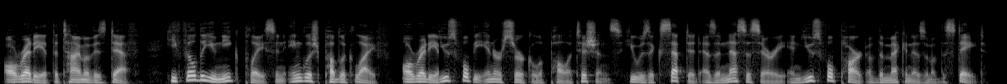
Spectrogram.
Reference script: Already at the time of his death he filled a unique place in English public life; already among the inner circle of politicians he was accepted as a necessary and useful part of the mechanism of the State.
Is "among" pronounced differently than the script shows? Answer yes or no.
yes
